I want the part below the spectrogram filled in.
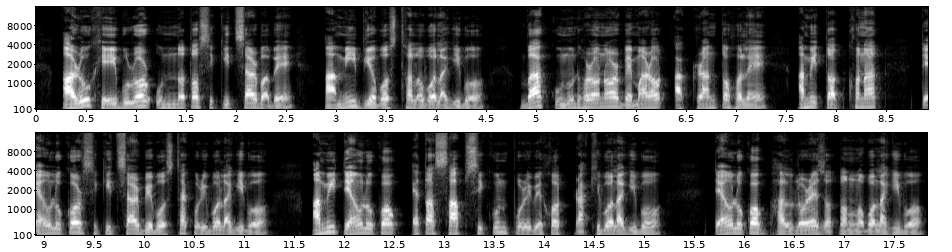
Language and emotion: Assamese, neutral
